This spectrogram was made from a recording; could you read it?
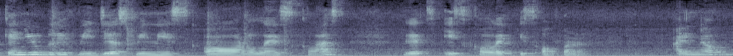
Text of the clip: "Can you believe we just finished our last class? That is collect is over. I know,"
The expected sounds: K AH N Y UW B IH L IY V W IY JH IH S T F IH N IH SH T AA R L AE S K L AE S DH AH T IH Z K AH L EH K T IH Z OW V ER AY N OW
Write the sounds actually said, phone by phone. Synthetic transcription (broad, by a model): K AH N Y UW B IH L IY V W IY JH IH S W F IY N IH S T AA R L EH S K L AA S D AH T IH S K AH L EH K IH S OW F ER AY N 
